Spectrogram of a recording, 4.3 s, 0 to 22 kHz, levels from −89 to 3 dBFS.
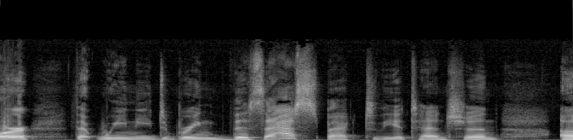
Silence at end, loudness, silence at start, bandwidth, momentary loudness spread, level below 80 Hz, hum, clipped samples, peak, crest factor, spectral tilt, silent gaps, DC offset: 0 s; -24 LUFS; 0 s; 15.5 kHz; 10 LU; -58 dBFS; none; under 0.1%; -6 dBFS; 16 dB; -4.5 dB/octave; none; under 0.1%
